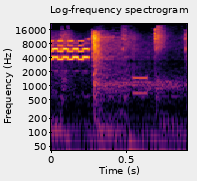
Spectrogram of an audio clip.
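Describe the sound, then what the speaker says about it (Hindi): A phone rings in short, repeated electronic bursts, loud and close, with a steady tonal hum running between the rings. "फोन बज उठा।"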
